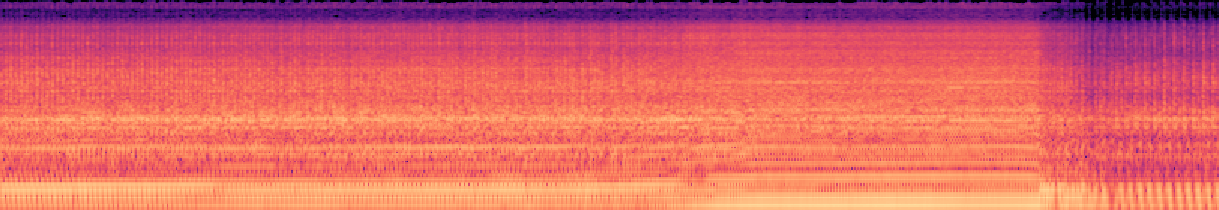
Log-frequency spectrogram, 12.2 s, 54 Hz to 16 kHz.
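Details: Yamaha XT 660 single-cylinder idle with a rough, uneven knock riding on the beat, about four a second. The owner suspects crankshaft or clutch bearings; the cause is not confirmed.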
